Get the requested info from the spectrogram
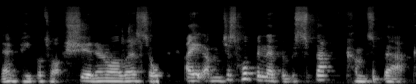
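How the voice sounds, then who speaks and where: Somewhat breathy and fairly quick, a man talks with an American accent. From Maryland and New York. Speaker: veteran locking dancer. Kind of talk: casual panel discussion. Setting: live stream.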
